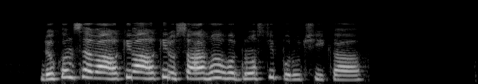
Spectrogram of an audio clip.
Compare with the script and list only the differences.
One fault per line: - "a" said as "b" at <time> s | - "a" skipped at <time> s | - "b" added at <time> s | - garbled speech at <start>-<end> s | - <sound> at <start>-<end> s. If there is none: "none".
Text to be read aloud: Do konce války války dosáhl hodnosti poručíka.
none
